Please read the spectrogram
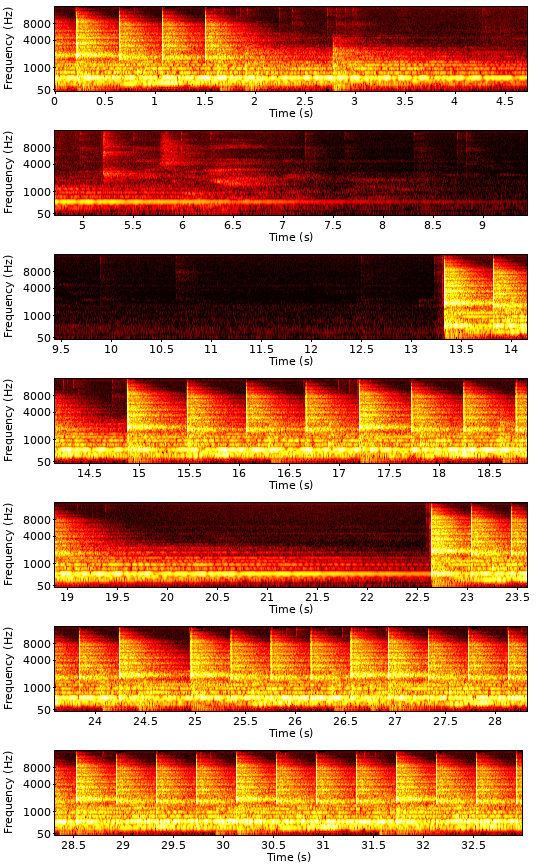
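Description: A beat in progress, a loop of sharp percussive hits over a steady tone, playing back through studio monitors. It fades out over a few seconds to silence. About five seconds later it starts again abruptly, dips in level, and restarts abruptly again about three-quarters of the way through.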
